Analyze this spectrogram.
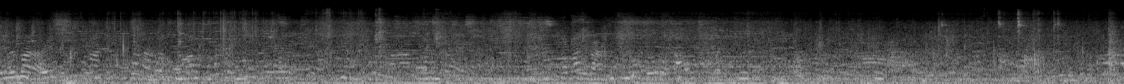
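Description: Footsteps shuffle and tap on a hard floor.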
